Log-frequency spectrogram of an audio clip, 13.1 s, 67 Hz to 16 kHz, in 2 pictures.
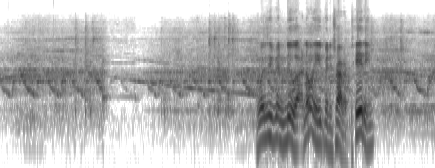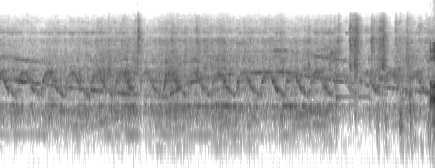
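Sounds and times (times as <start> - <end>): police siren wail: 0.0 - 13.0
police siren yelp: 0.0 - 13.0
road and engine noise: 3.0 - 13.0.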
